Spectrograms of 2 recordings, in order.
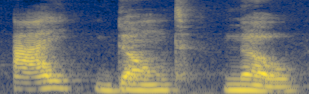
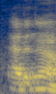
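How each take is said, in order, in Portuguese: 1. Cada palavra é dita completa e separadamente. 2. As palavras são ditas rápido e emendadas. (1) "Ele não vai falar I don't know" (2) "o nativo fala muito rápido isso daqui"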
